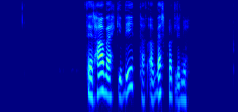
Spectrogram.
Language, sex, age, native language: Icelandic, female, 50-59, Icelandic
